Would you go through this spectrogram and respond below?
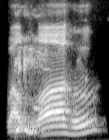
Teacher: Allahnya dibaca tebal karena harokat di depannya fathah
